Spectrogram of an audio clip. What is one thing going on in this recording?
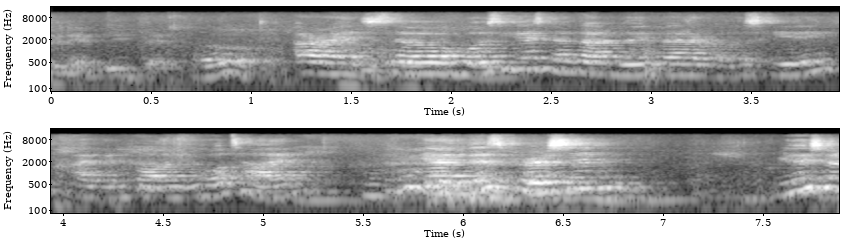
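A teenage girl speaks through a microphone into a room.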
